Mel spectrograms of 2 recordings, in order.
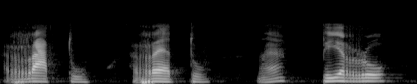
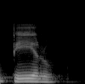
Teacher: esse RR duplo ele é forte vibrante é igual o r sozinho no início de palavras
